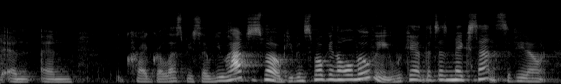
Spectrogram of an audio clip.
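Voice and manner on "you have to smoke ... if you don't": louder and higher, firm insistence; the director insisting she must smoke; insistent director. Retold or imitated.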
